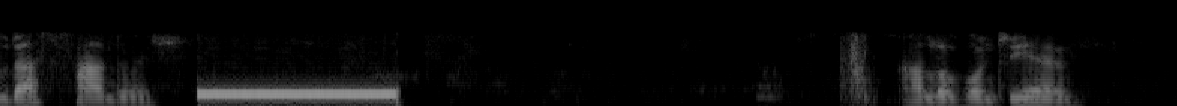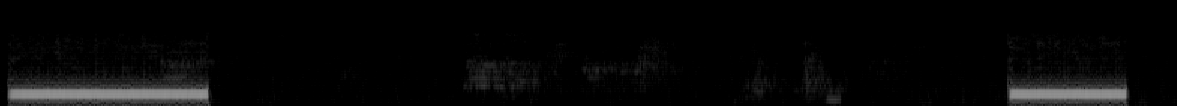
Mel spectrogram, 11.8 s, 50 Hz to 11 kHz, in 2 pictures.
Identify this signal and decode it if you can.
Ringback tone (Europe, 425 Hz), with speech.
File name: out- -2011- - - .61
